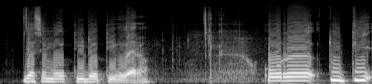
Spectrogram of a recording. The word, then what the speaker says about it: طوطی: موتی، دوتی وغیرہ، اور طوطی ایک الگ پرندہ ہے اور جس کا تلفظ جو ہے واو معروف یعنی جوتی کی طرح ہے۔ اب طوطی کا جو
